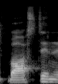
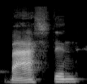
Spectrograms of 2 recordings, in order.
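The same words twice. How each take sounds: First: Said in the usual way. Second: Boston said "Bahston" in local accent; attempted Boston accent. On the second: Shown as a demonstration. Vlogger playfully repeats the city's name, hammy Boston accent. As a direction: try a broad Boston accent on "Boston". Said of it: "I'm not gonna do the accent".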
